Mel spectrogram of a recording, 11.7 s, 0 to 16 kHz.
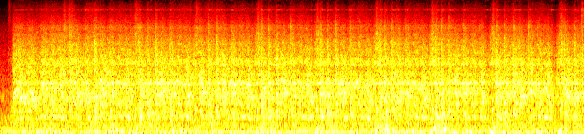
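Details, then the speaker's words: LS-swapped 1948 Dodge rat rod: starter cranks at a steady pace with only faint pops but the engine never catches; crank-no-start, lacking fuel. "right kind of sounds like it's popping a little bit it wants to got to make sure we give your starter a little cool down period"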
